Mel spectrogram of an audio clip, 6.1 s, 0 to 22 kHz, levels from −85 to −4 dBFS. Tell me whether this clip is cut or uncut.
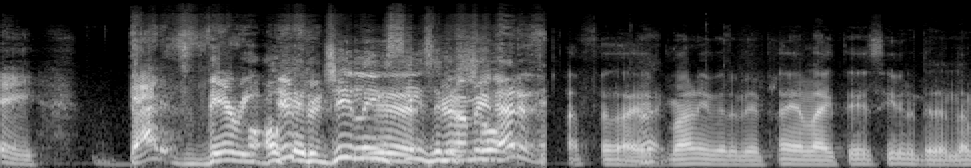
cut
